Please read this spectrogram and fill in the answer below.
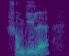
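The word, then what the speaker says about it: Xongile: The names are spelled, Shongile is spelled X-O-N-G-I-L-E, and the male, or the male's name, small chief, or small king, or prince, is H-O-S-A-N-A.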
